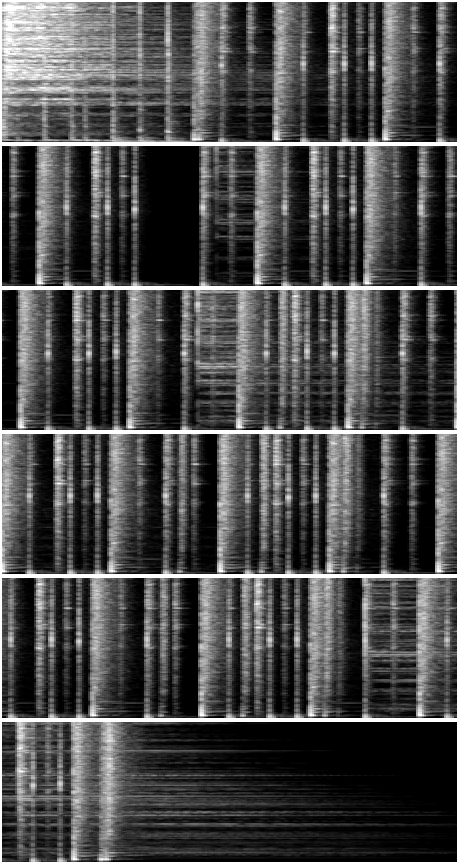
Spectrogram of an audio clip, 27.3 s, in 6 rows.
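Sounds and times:
drums: 0.0 - 27.0.

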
